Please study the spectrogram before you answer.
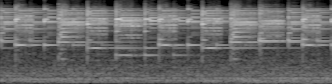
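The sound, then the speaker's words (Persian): A phone ringtone goes on ringing unanswered, a bright electronic tone pulsing in a quick, steady repeating rhythm at moderate loudness, with no voices. “بازم همون عوضیه. نگار جواب نمیدهد و او قطع میکند”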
